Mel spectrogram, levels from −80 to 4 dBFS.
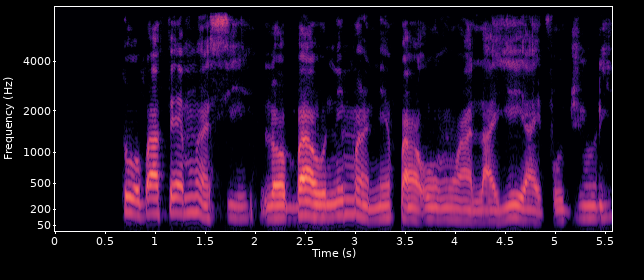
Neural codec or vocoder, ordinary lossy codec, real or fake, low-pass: codec, 16 kHz, 16 kbps, FunCodec, trained on LibriTTS, 50 frames a second; none; fake; 7.2 kHz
